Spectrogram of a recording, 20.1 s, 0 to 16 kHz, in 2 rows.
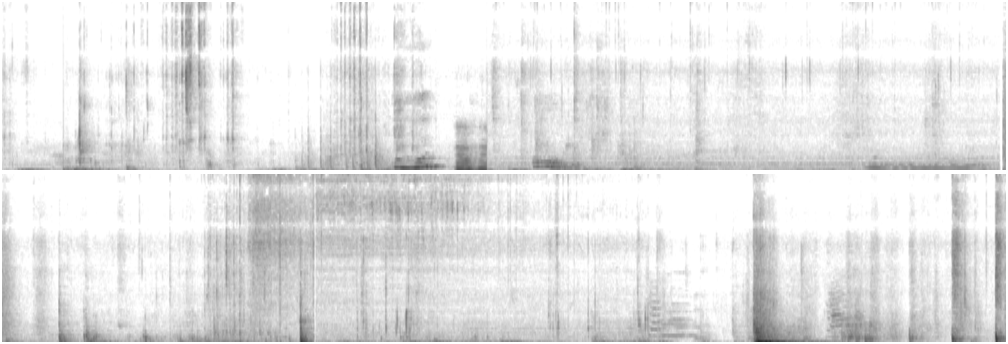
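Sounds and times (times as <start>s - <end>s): loud thump: 17.6s - 18.3s.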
